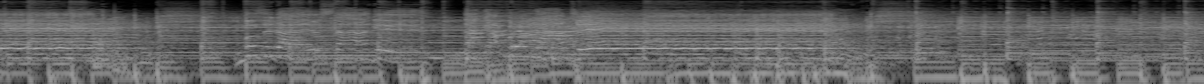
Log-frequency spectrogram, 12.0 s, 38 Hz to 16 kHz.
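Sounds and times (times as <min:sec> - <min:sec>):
drums: 0:00.0 - 0:12.0
electric guitar: 0:00.0 - 0:12.0
live rock band playing: 0:00.0 - 0:12.0.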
